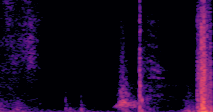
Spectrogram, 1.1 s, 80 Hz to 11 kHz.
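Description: A knockout punch lands in the UFC 5 fighting game: a few soft thuds of lighter blows, then a heavy, close, booming impact thump at the end.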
